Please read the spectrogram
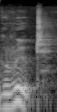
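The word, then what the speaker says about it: gruit: But they're used to use something called Groot. And it's sort of spelled like you sound. I am not, Groot. Yeah, not R-O-O though. It was like fruit with a G at the beginning.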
